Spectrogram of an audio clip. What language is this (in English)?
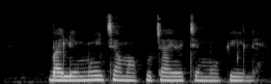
Swahili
